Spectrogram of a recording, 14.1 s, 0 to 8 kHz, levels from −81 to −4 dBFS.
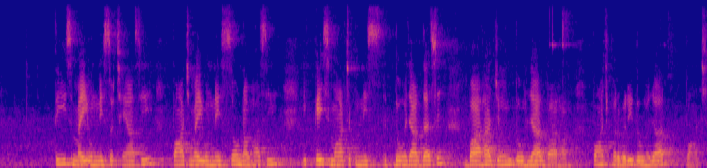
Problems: constant background noise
